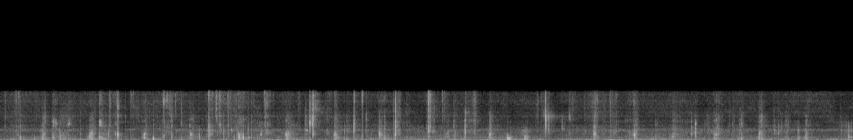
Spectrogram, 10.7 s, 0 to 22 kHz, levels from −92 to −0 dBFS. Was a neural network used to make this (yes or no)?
yes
